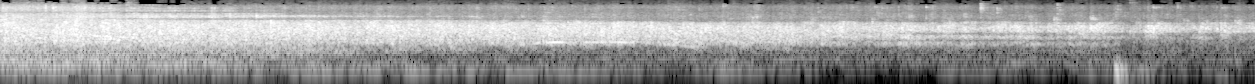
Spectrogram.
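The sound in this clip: Audience applause at a carnival opening-speech event in Archidona: dense, continuous clapping from many hands, loud and steady throughout, easing off slightly toward the end, with no voices over it.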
